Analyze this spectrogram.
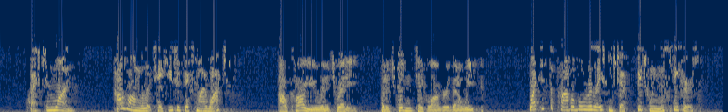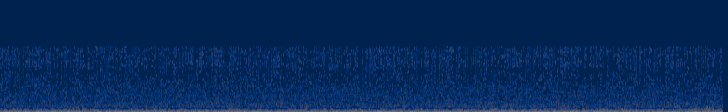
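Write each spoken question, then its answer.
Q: What is the probable relationship between the speakers?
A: Customer and watch repairer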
